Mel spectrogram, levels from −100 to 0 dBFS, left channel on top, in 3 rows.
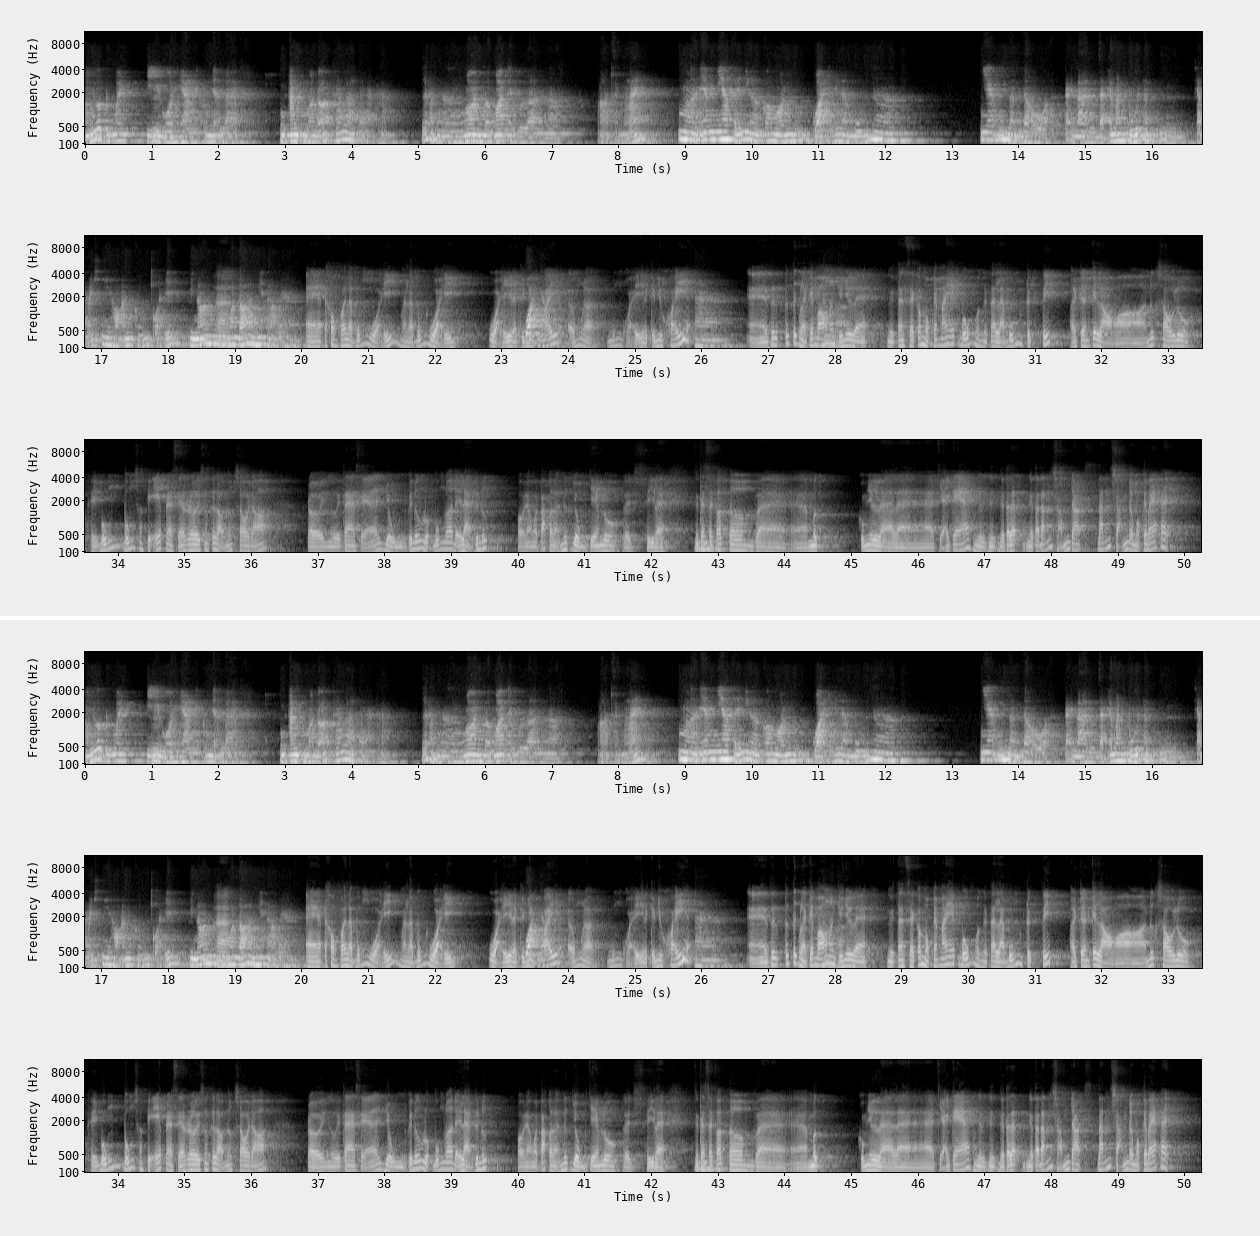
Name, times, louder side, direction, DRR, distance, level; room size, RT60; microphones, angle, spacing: voice 1, 0.0-2.5 2.9-4.6 5.0-7.2 7.7-8.4 8.9-12.4 13.4-20.0 23.3-23.7 25.9-26.4 27.8-28.1 42.7-42.9, equal, 5° right, 3 dB, 1.3 m, -23 dB
voice 2, 20.1-22.4 22.8-25.9 26.7-36.3 36.9-39.6 40.0-44.5 45.1-49.8, right 2 dB, 20° right, 11 dB, 0.3 m, -27 dB
18.0 x 11.5 x 4.1 m, 1.2 s
head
